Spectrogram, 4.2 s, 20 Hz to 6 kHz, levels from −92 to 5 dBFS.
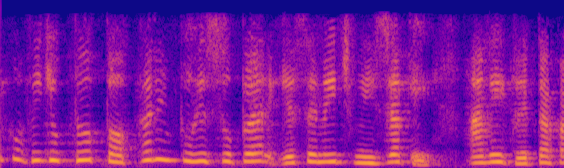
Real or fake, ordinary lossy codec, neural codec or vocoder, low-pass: fake; AAC, 32 kbps; codec, 24 kHz, 0.9 kbps, WavTokenizer, medium music audio release; 5.4 kHz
